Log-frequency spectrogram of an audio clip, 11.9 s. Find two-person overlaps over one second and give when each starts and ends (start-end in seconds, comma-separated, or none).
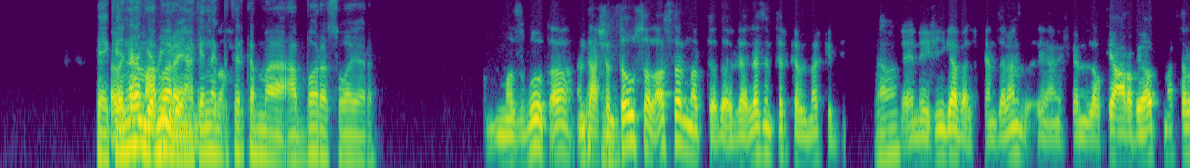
1.1-2.4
